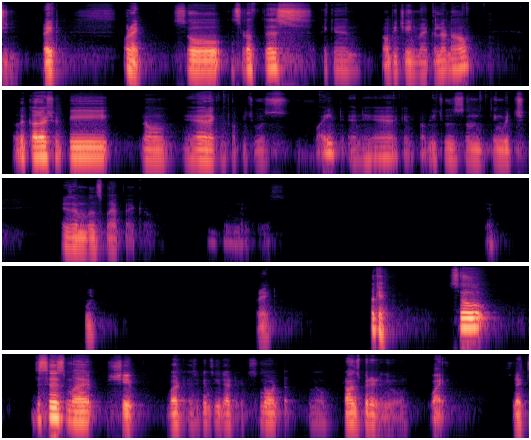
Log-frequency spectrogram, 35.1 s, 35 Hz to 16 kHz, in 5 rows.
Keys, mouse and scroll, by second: 0.2 scroll up 4, 0.6-6.3 shift+middle drag, 6.1-7.1 drag, 9.9 drag, 12.8 click, 20.9 click, 21.5-27.7 shift+middle drag, 32.6-35.1 middle drag.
